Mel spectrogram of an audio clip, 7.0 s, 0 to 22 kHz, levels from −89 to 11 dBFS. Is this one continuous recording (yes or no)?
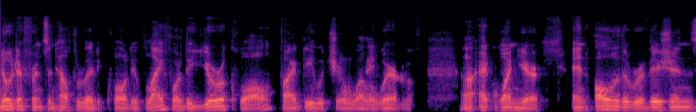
yes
